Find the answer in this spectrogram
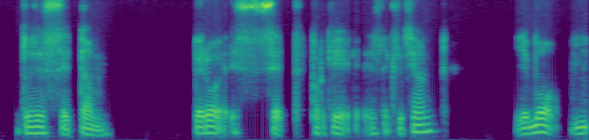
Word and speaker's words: cet: Entonces cet homme, pero es set porque es la excepción.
